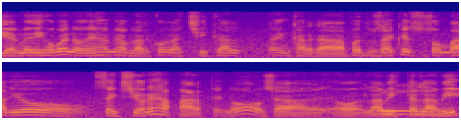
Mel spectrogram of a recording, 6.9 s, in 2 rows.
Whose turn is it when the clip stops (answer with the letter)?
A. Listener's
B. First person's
B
